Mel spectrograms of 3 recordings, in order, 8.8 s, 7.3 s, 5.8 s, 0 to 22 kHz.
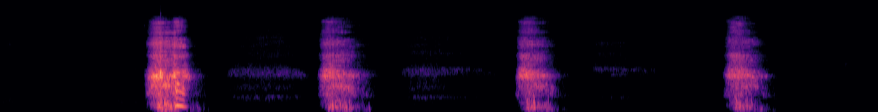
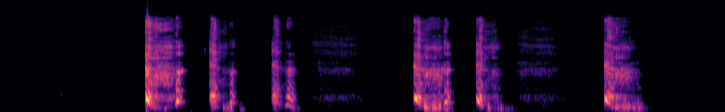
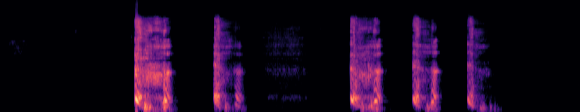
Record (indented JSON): {
  "exhalation_length": "8.8 s",
  "exhalation_amplitude": 32768,
  "exhalation_signal_mean_std_ratio": 0.26,
  "cough_length": "7.3 s",
  "cough_amplitude": 32768,
  "cough_signal_mean_std_ratio": 0.24,
  "three_cough_length": "5.8 s",
  "three_cough_amplitude": 32768,
  "three_cough_signal_mean_std_ratio": 0.26,
  "survey_phase": "alpha (2021-03-01 to 2021-08-12)",
  "age": "18-44",
  "gender": "Female",
  "wearing_mask": "No",
  "symptom_cough_any": true,
  "symptom_new_continuous_cough": true,
  "symptom_shortness_of_breath": true,
  "symptom_fatigue": true,
  "symptom_fever_high_temperature": true,
  "symptom_headache": true,
  "symptom_change_to_sense_of_smell_or_taste": true,
  "symptom_onset": "5 days",
  "smoker_status": "Prefer not to say",
  "respiratory_condition_asthma": false,
  "respiratory_condition_other": false,
  "recruitment_source": "Test and Trace",
  "submission_delay": "2 days",
  "covid_test_result": "Positive",
  "covid_test_method": "RT-qPCR",
  "covid_ct_value": 10.3,
  "covid_ct_gene": "ORF1ab gene",
  "covid_ct_mean": 10.5,
  "covid_viral_load": "360000000 copies/ml",
  "covid_viral_load_category": "High viral load (>1M copies/ml)"
}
